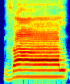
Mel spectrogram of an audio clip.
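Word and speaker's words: ذ: অক্ষরটা, এই অক্ষরটা কি, জাল। জিহ্বার আগা উপরে দুই দাঁতের আগায় লাগাবো, লাগিয়ে আমরা 3 আলিফ টানিয়ে উচ্চারণ করব, জাল।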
